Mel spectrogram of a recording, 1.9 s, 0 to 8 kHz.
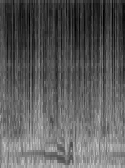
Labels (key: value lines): label: biophony, cascading saw
recorder: SoundTrap 600 or HydroMoth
